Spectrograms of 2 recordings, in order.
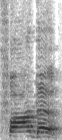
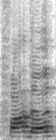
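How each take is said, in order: The two takes are said the same way.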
